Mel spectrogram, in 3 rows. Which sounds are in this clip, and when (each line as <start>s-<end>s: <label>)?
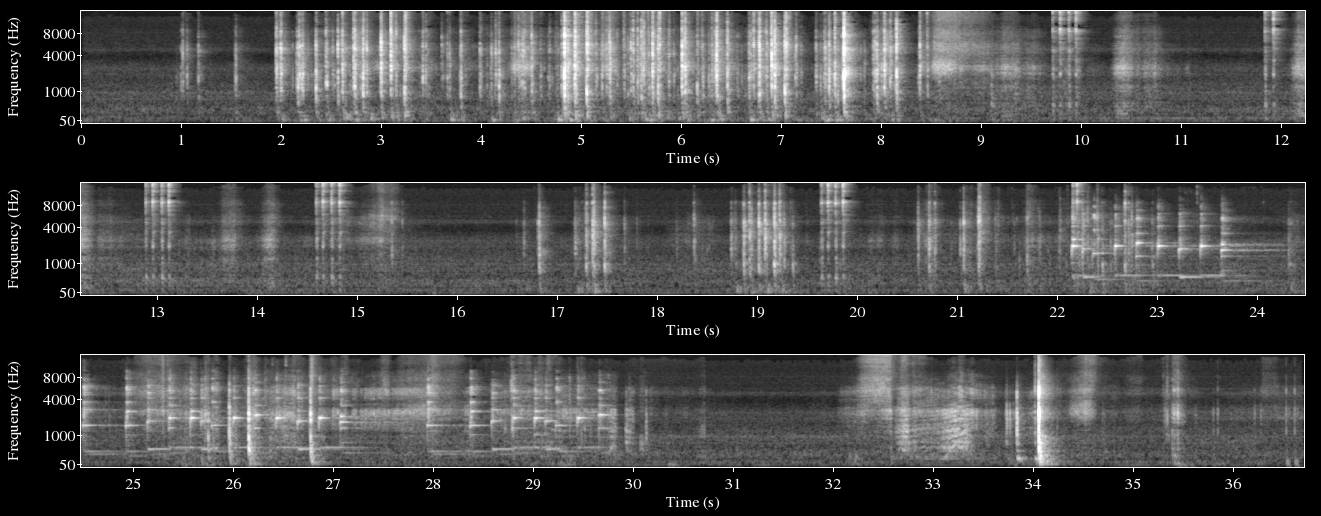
0.9s-1.4s: keyboard typing
1.9s-8.9s: keyboard typing
16.8s-17.0s: keyboard typing
17.0s-23.1s: keyboard typing
23.6s-30.2s: phone ringing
